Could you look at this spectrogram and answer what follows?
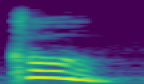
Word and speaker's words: calm: calm, palm, balm, salmon. Can you hear L anywhere?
